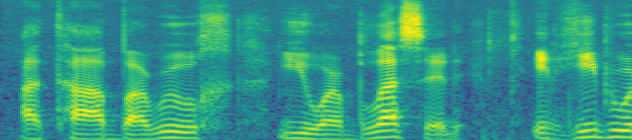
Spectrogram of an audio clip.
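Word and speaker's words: ברוך: Ba is the first syllable. Ruch is the second syllable. Baruch, mitsuyan.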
